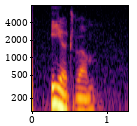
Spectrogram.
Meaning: A thin membrane that separates the outer ear from the middle ear and transmits sound from the air to the malleus
- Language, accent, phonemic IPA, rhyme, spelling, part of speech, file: English, UK, /ˈɪəˌdɹʌm/, -ɪədɹʌm, eardrum, noun, En-uk-eardrum.ogg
